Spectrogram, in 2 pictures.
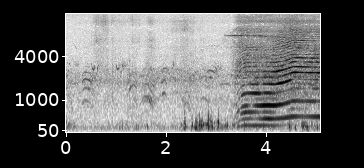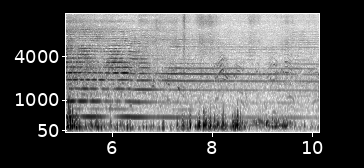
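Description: Electric motor and 7x5 propeller of a small foam RC jet: a pitched whine rises about three and a half seconds in as the throttle opens, then holds steady.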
